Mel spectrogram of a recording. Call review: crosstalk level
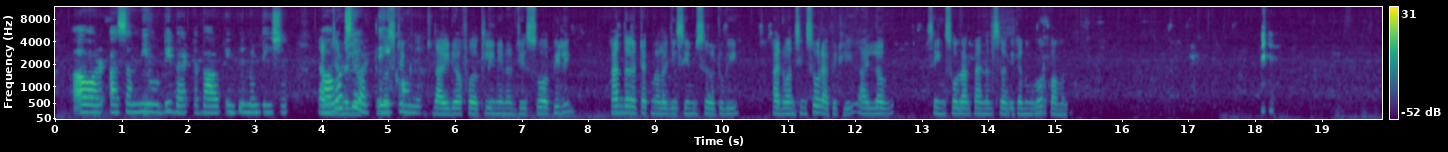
present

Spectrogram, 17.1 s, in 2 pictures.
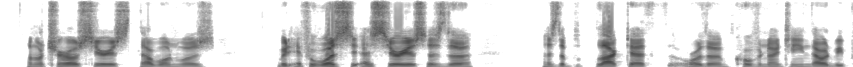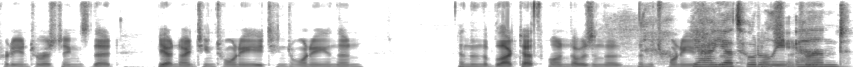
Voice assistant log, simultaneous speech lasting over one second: present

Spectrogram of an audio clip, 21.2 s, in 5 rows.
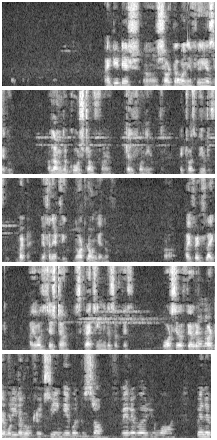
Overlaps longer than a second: present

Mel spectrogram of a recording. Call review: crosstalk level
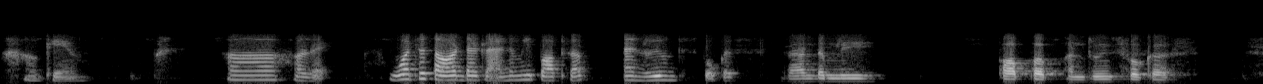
none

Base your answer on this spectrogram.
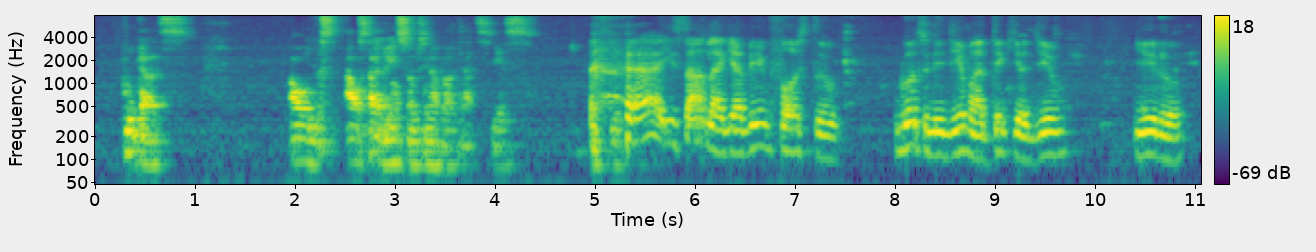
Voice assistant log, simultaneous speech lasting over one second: none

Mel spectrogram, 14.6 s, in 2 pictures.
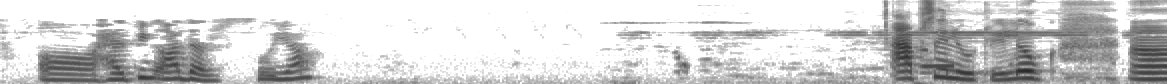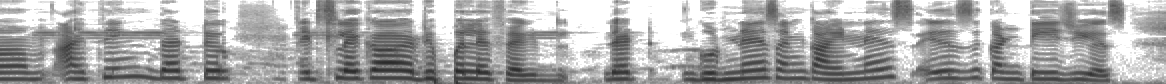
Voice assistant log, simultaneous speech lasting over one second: none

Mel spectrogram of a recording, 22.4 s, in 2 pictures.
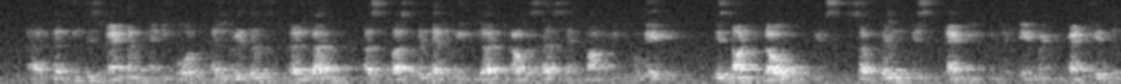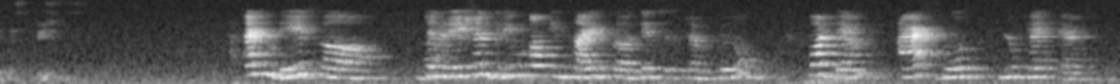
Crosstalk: none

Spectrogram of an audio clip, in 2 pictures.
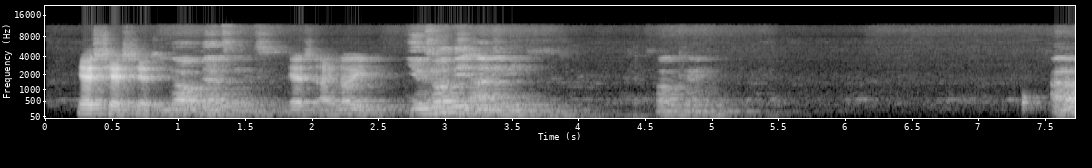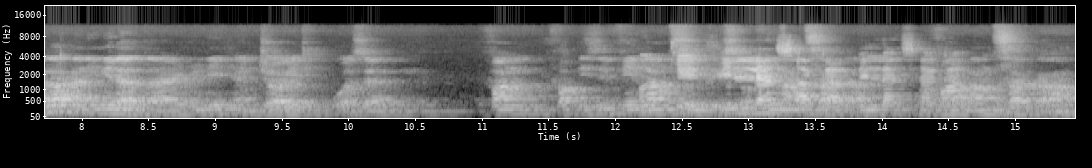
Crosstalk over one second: present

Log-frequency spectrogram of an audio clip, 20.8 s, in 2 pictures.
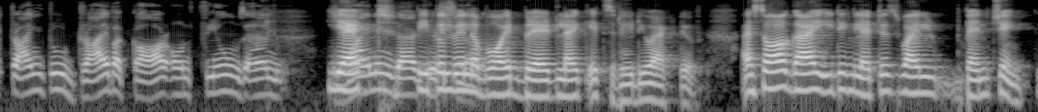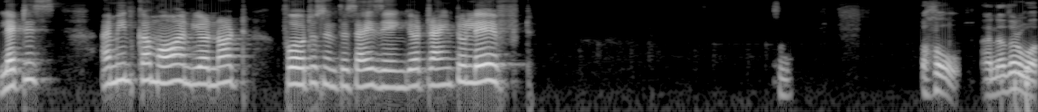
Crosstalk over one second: present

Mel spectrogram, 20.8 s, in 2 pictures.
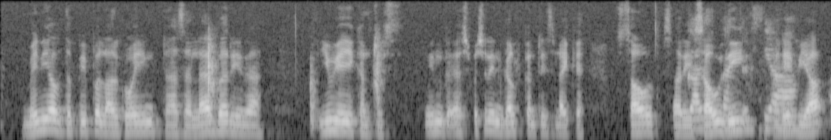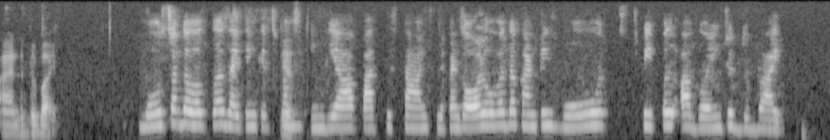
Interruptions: present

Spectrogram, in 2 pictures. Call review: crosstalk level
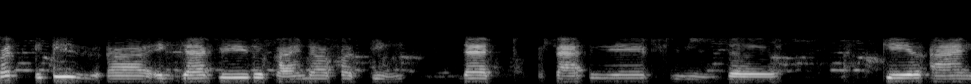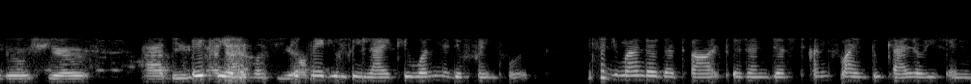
present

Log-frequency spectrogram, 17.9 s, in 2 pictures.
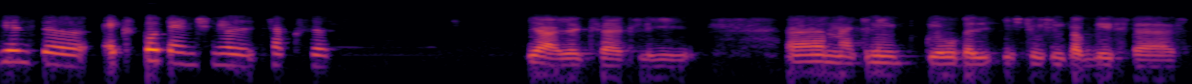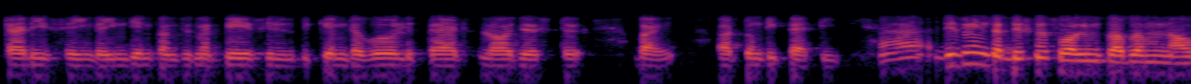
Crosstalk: none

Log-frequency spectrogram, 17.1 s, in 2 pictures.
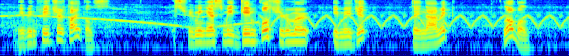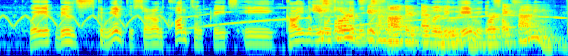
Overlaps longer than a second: present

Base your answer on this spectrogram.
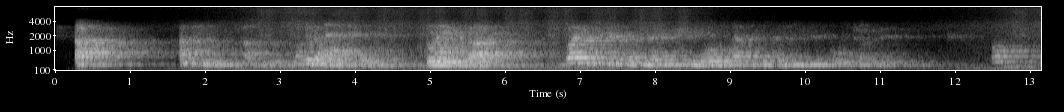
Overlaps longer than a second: none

